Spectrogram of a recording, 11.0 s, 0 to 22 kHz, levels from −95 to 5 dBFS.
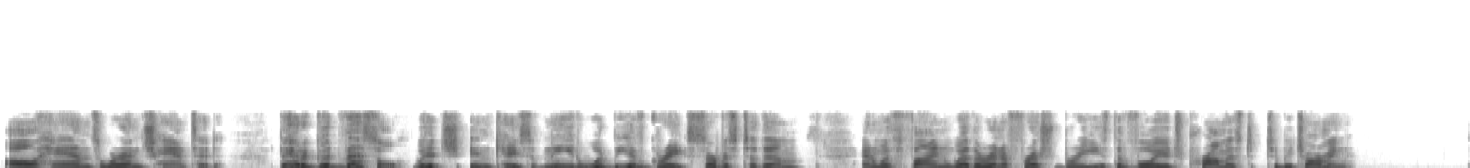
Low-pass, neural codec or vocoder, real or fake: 7.2 kHz; none; real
